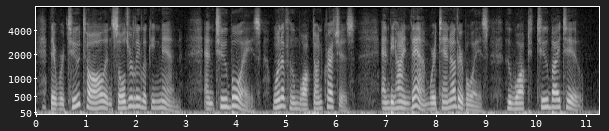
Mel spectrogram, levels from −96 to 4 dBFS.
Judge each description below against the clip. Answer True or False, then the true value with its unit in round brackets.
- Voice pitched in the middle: True (170 Hz)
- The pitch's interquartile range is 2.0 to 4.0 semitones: False (5.3 semitones)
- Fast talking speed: False (155 wpm)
